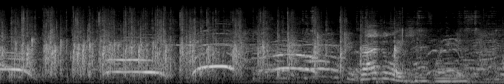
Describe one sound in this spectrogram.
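Young girls cheer and shout excitedly.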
